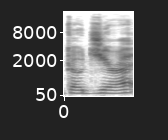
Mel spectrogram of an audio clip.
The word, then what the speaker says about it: Gojira: the 1954 Godzilla called Gojira and Japanese Godzilla was a u.s. mispronunciation it was American mispronunciation and misspelling Gojira is goj IRA and it loosely translates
